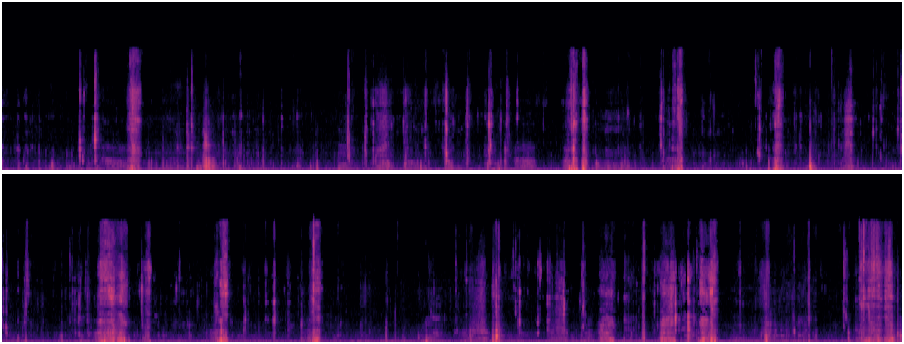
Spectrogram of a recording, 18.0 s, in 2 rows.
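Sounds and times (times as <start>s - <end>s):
wet biting and chewing: 6.6s - 18.0s.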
